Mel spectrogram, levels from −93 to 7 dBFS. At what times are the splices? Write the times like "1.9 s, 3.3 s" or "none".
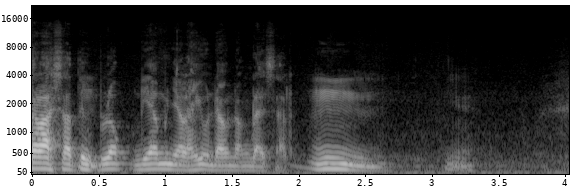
none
